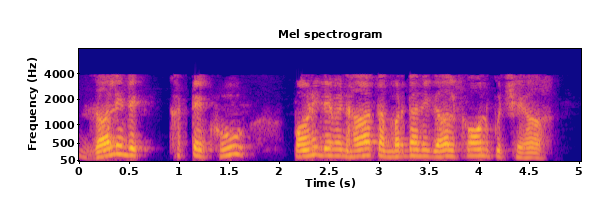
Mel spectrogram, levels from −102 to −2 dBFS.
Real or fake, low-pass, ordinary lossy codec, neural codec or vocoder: real; 7.2 kHz; AAC, 16 kbps; none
